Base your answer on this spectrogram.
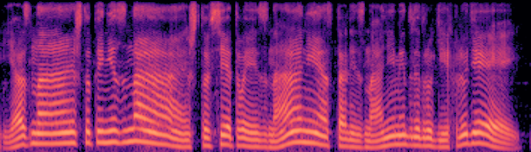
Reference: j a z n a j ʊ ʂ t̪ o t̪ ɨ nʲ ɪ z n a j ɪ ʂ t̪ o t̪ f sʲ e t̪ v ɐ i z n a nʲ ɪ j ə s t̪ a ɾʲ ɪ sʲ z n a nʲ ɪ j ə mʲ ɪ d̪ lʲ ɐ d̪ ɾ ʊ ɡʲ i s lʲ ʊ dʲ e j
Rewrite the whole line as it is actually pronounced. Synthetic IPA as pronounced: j a z n a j ʊ ʂ t̪ o t̪ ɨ nʲ ɪ z n a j ɪ ʂ t̪ o f sʲ e t̪ v ɐ i z n a nʲ ɪ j ə s t̪ a lʲ ɪ z n a nʲ ɪ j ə mʲ ɪ d̪ lʲ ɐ d̪ ɾ ʊ ɡʲ i x lʲ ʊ dʲ e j

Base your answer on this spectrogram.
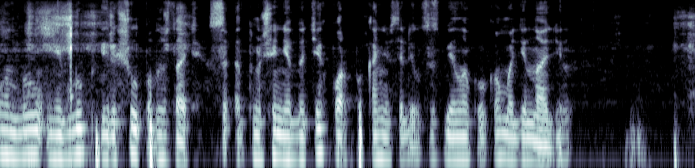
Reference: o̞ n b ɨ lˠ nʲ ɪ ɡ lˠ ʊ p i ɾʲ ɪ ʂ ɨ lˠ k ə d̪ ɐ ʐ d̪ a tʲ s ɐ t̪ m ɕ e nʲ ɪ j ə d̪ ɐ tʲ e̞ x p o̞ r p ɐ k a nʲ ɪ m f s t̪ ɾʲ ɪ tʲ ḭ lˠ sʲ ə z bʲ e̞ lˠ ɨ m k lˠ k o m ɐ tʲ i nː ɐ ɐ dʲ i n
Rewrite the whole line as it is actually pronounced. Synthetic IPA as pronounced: o̞ n b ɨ lˠ nʲ ɪ ɡ lˠ u p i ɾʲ ɪ ʂ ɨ lˠ p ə d̪ ɐ ʐ d̪ a tʲ s ɐ t̪ m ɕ e nʲ ɪ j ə d̪ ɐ tʲ e̞ x p o̞ r p ɐ k a nʲ ɪ f s t̪ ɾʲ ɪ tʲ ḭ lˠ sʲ ə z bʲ e̞ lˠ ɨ m k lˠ k o m ɐ dʲ i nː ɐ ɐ dʲ i n

